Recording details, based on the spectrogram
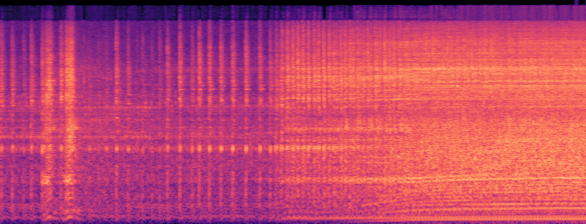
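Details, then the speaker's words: Paramotor after a piston clean; even popping idle near four beats a second, then revving to full throttle with a thin metallic tinny ring over the buzz; owner has always heard it on this motor and once feared metal tapping, cause unclear. "And especially when I went full throttle, you hear like this metal tinny sound. And I always have had that with this motor, and it always worried me because when I first started flying, I thought it was like metal tapping."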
